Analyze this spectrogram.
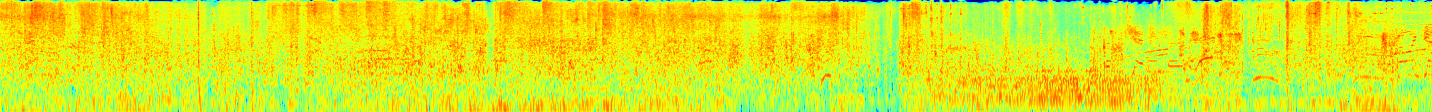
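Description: A building collapses with a deep, loud rumble.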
